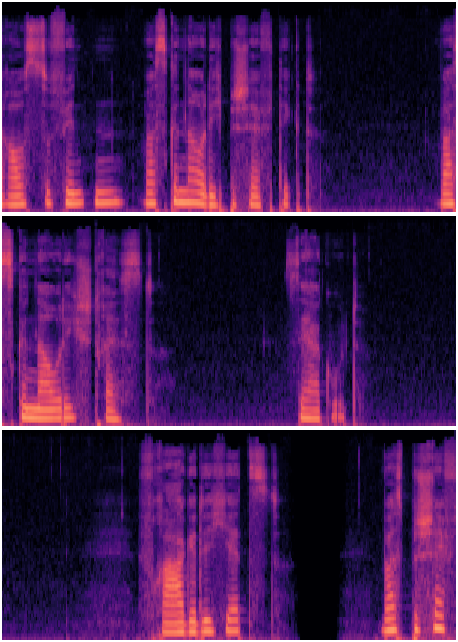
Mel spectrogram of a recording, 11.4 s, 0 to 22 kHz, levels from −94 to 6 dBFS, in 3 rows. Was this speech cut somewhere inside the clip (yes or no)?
yes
